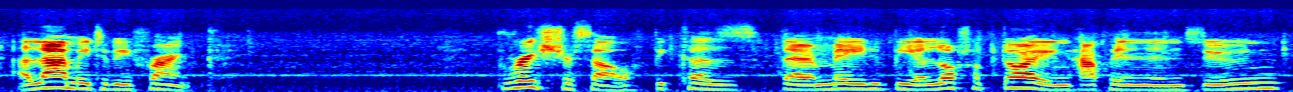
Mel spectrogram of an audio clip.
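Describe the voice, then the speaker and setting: A woman's voice: on the low side, unhurried, pushed and bright, pitched below the performer's own voice, rough recording. Woman acting out a stern, impatient male mentor. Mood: grave. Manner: scolding, clipped, serious. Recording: clear background noise.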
